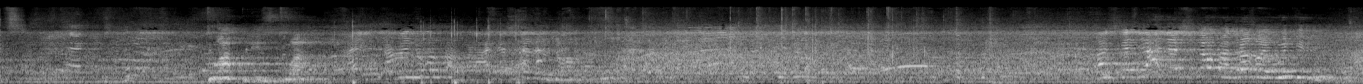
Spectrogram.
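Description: A man speaks animatedly through a microphone over loudspeakers in a large echoing hall.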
